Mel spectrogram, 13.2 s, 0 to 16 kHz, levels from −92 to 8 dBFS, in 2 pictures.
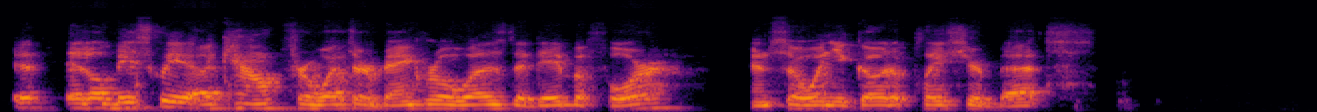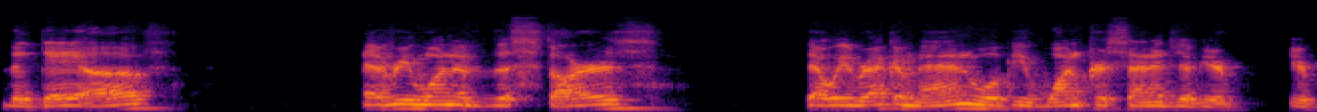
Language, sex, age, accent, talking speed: English, male, 30-49, American, 180 wpm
